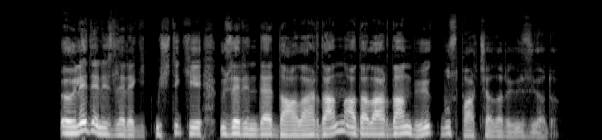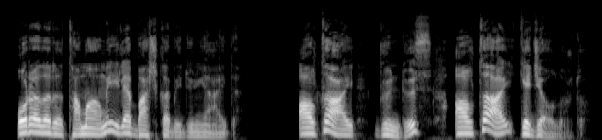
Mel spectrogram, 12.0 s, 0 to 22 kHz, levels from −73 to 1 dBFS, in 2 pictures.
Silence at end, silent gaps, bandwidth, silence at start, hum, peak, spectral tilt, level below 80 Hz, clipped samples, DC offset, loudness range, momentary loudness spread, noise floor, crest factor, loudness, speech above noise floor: 0.4 s; none; 14 kHz; 0.6 s; none; -2 dBFS; -6 dB/octave; -48 dBFS; under 0.1%; under 0.1%; 3 LU; 14 LU; under -90 dBFS; 16 dB; -17 LUFS; over 73 dB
